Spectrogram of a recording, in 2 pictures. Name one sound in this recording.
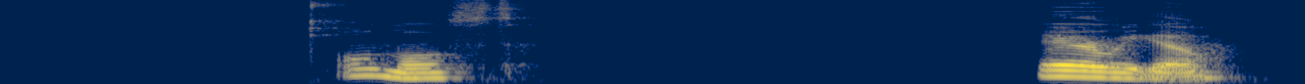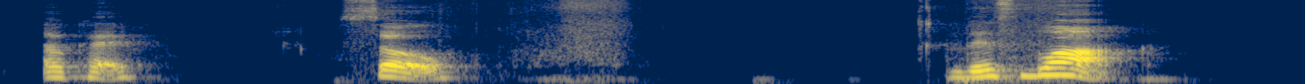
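A woman speaks calmly and close up, in short phrases.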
